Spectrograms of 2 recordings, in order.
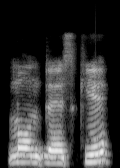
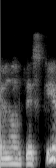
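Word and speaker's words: Montesquieu: Montesquie se escribe montesqui eu, pero no se pronuncia Monteski o se pronuncia en francés Montesqui, no suena.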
